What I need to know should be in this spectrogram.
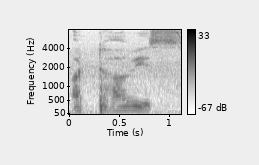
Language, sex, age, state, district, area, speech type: Urdu, male, 60+, Maharashtra, Nashik, urban, spontaneous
